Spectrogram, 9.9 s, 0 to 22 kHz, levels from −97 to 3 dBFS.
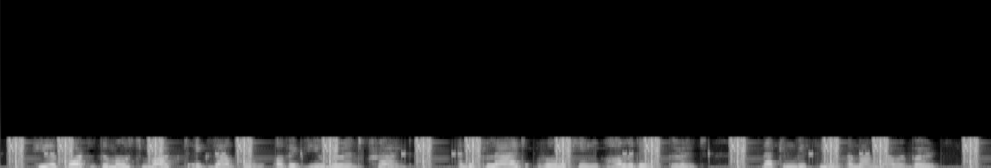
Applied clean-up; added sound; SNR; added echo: none; Camera; 3 dB; none.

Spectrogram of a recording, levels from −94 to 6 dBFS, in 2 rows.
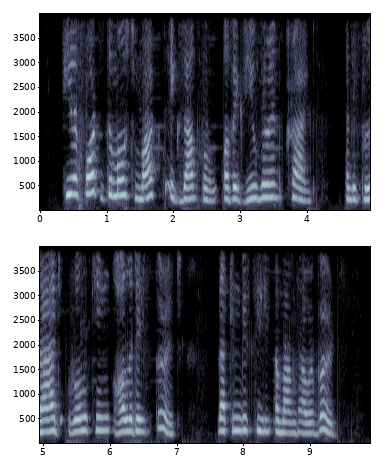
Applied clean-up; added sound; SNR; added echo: neural mask model DeepFilterNet 3.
